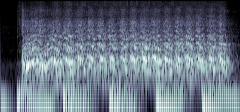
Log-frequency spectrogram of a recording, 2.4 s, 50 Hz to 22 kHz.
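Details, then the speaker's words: 1972 Dodge Charger Rallye: starter grinds in even surges with a few scattered pops but the engine never catches; it now turns over but won't start because the plug wires are in the wrong firing order. "at first it wouldn't even turn over not that problem resolved now it will turn over but it won't start"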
